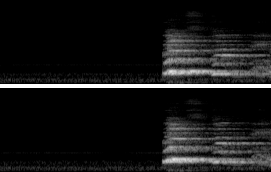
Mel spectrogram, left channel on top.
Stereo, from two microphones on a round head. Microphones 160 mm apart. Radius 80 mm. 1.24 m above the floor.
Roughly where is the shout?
Left.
